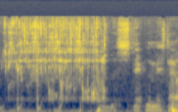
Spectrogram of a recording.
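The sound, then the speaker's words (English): Wine glugs out of a bottle into two glasses in a dual pour, a quick run of rhythmic gurgles over a steady splashing hiss, fairly clear, with some low voices murmuring near the end. “Oh, we got a dual pour.”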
